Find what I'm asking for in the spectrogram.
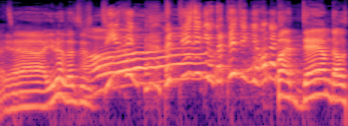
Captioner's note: exclaiming excitedly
